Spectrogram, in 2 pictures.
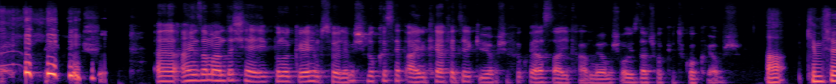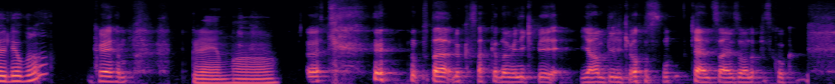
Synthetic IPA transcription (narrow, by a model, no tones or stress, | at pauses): ʔɛːʔajnɯzamand̪aʃejbunuɡɾeɦimsø̞jlʲemiʃlʲukʰɯshɛpajnɯkʰɯjaːfet̪ʰeɛɟiɾijo̞ɾmuʃhufukvɛaslˠaːjɯkʰa̰lˠmɯjo̞ɾmuʃo̞̰jyzd̪ænt͡ʃʰo̞k̚cʰøt̪ʰy̥kʰo̞kʰujo̞̰ɾmuʃ | acʰimsø̞jlʲijobuna | ɡɾeɦim | ɡ̥ɾeimha | evɛt̪ | bud̪alʲukʰɯ̥shaklːɯnd̪aminicbijanbilʲɟio̞lˠsuncʰɛnd̪isajnɯzamand̪apʰiskʰo̞kʰujmu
